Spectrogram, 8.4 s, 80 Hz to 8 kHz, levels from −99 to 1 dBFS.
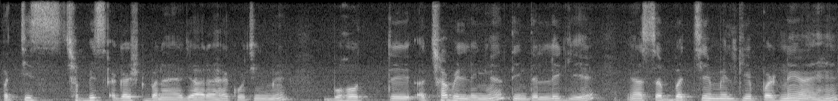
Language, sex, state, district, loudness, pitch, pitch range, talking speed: Hindi, male, Odisha, Sambalpur, -20 LUFS, 145 Hz, 135-155 Hz, 180 wpm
